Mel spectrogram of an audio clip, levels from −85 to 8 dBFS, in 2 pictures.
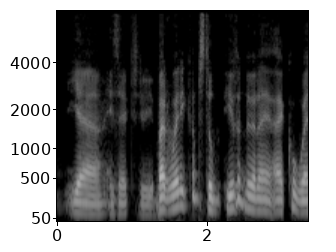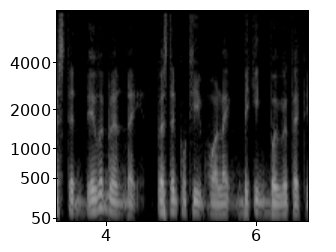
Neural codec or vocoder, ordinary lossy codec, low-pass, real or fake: codec, 16 kHz, 0.5 kbps, FunCodec, trained on LibriTTS, 25 frames a second; none; none; fake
